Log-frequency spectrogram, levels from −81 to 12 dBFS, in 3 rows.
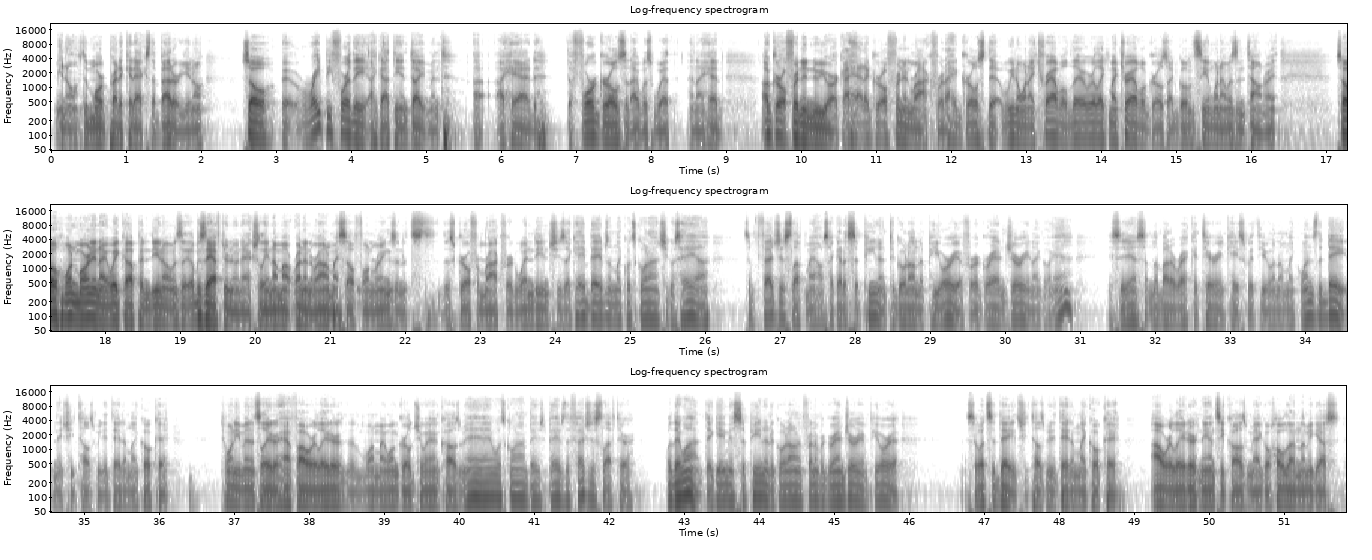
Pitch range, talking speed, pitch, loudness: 70-90 Hz, 270 wpm, 75 Hz, -29 LUFS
